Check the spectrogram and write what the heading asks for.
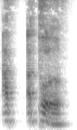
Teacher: Y a mí me dio por mirar la fonética de esta palabra y realmente la A es una especie de A y E y luego entre la P y la L no hay una vocal en la pronunciación fonética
